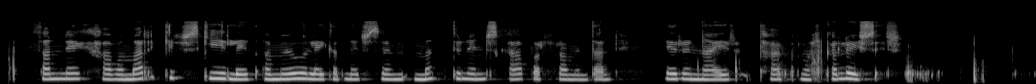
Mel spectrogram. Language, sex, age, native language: Icelandic, female, 20-29, Icelandic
